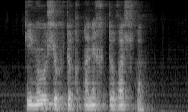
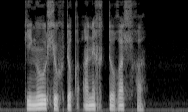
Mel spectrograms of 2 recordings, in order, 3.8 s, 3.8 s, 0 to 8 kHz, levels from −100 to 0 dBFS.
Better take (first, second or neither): second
